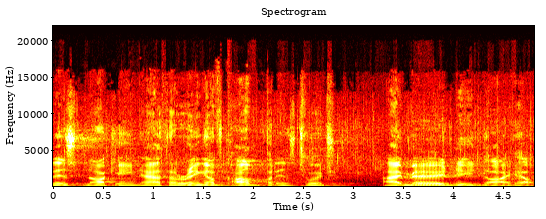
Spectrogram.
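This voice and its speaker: A man does a put-on character voice, fairly low in pitch and fairly slow. Clear echo and clear background noise surround him. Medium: audio drama. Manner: gruff, growling.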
